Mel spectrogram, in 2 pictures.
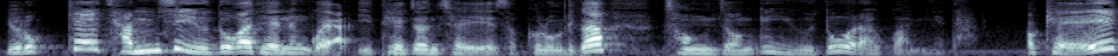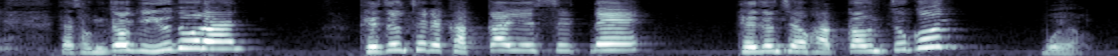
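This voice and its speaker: A woman's voice: high-pitched, fairly quick. A woman teaching middle school science in an online lecture, playful and constantly checking that students follow. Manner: animated, asks students frequent check questions; jokey and playful.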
